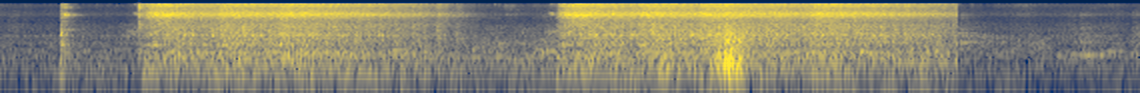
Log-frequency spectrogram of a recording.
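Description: Pioneer sewing machine stitching fabric in two runs, the first about two and a half seconds and the second about three seconds, with a short pause between them. A brief click comes just before the first run.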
